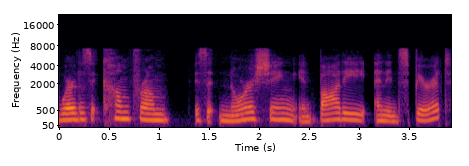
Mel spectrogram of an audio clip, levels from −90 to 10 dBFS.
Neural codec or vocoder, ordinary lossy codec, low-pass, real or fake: codec, 16 kHz, 0.4 kbps, LongCat-Audio-Codec; AAC, 48 kbps; 7.2 kHz; fake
